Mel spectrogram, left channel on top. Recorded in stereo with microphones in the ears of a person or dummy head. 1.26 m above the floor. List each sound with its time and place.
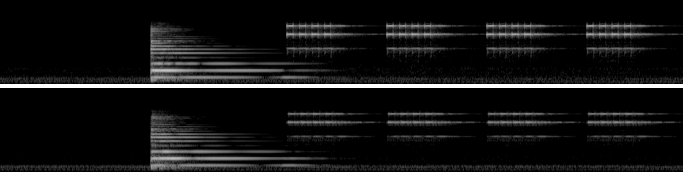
1.5 s a guitar: 30° left (ahead or behind), 1.9 m
2.9 s an alarm clock: 60° left (ahead or behind), 1.1 m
